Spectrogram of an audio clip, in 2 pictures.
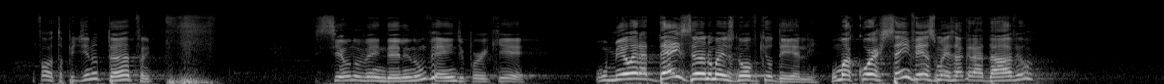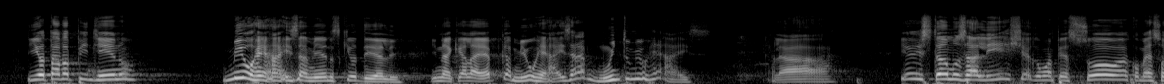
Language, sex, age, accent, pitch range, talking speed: Portuguese, male, 40-59, Brazilian, 145-230 Hz, 145 wpm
